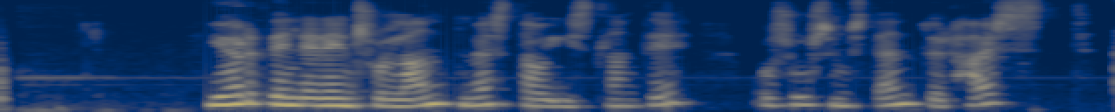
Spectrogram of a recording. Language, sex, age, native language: Icelandic, female, 60-69, Icelandic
